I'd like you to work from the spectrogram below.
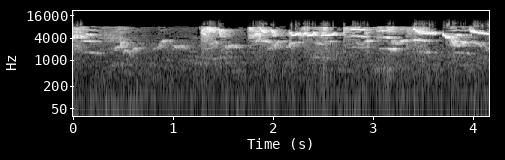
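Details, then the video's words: White-rumped shama kept as a therapy specialist, singing in the continuous open ngeplong style: a rapid, varied stream of high whistles, trills and sharp slurred notes with no pauses. "Murai batu spesialis terapi sedang ngeplong"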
